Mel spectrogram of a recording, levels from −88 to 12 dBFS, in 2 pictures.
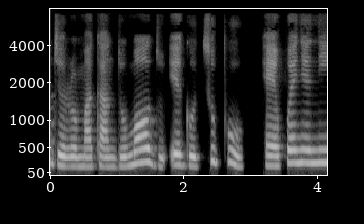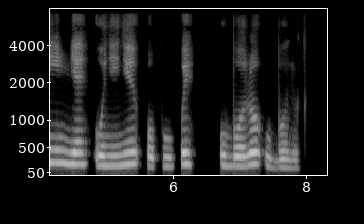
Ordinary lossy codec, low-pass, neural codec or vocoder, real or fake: MP3, 48 kbps; 7.2 kHz; codec, 24 kHz, 0.9 kbps, WavTokenizer, large speech release; fake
